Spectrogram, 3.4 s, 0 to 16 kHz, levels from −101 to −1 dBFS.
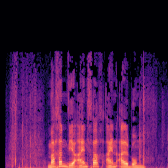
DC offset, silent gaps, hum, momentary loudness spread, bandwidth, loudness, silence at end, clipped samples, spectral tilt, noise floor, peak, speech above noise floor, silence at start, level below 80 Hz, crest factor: under 0.1%; none; none; 19 LU; 11.5 kHz; -22 LUFS; 0.45 s; under 0.1%; -6 dB/octave; -43 dBFS; -6 dBFS; 22 dB; 0.2 s; -48 dBFS; 18 dB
